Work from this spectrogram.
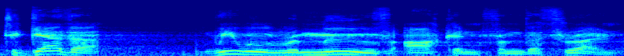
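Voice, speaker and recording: An actor playing an earnest, resolute heroic commander in a video game. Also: male voice, medium pitch, expressive, moderate pace, noisy background, natural voice. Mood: rousing, earnest. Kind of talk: dramatic game cutscene acting.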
